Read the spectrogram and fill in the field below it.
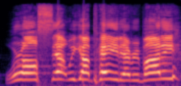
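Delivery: high, very loud celebratory yell; jubilant shout. Pretend. Preacher announces payday to the congregation, jubilant shout. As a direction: holler it out to the whole crowd.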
